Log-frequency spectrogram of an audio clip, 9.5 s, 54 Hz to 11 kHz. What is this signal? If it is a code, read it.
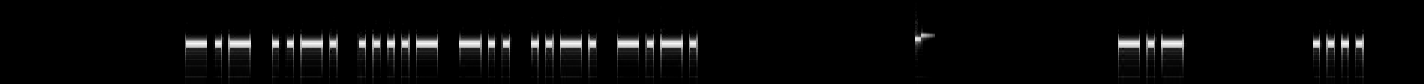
Morse code, heard as a keyed tone, about 25 wpm, spaced as for 19 wpm, 700 Hz. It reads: KF4DFC KH
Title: USA Call Signs - 6x Character Spacing - 25wpm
